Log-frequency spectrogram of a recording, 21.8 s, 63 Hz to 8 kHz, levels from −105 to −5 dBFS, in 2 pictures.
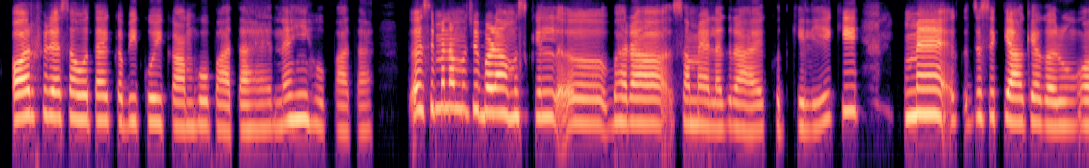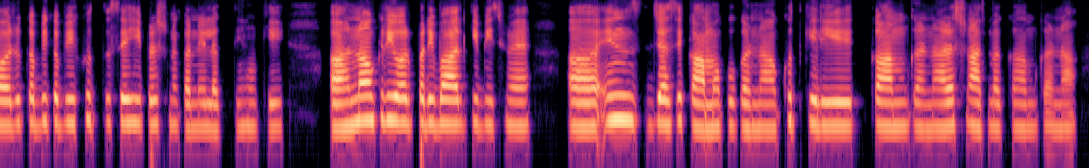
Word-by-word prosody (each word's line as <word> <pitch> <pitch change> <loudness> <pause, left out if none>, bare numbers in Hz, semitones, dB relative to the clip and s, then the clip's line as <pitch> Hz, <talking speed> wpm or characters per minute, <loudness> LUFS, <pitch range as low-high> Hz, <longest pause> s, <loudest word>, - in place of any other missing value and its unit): और 280 +2 +8
फिर 300 +1 -5
ऐसा 275 0 +2
होता 260 -1 +2
है 250 - +1
कभी 240 0 -3
कोई 240 -1 -2
काम 210 -1 0
हो 220 0 -3
पाता 195 0 -2
है, 200 +1 -7
नहीं 255 +3 0
हो 220 -3 -11
पाता 190 0 -8
है, 190 - -15 0.4
तो - - +3
ऐसे 345 +1 0
में 365 +1 +1
न 365 -1 +4
मुझे 345 -1 -1
बड़ा 315 -1 +7
मुश्किल 280 0 -3
अ, 230 -2 -2
भरा 235 -2 +2
समय 225 -2 -3
लग 205 +1 -5
रहा 200 -2 -1
है 195 +1 -2
खुद 200 0 -15
के 210 - -3
लिए 205 +6 -6
कि 335 -1 +2 0.5
मैं 300 -2 +6 0.2
जैसे 280 0 -4
क्या-क्या 240 -3 +3
करूँ? 215 0 -1
और 220 0 +1
कभी-कभी 230 0 -3
खुद 250 -2 -7 0.2
से 230 - 0
ही 230 0 0
प्रश्न 220 0 -6
करने 205 0 -5
लगती 200 +1 -8
हूँ 210 -1 -12
कि 205 +1 -8 0.5
अ, 205 0 +6
नौकरी 250 +2 +4
और 235 -1 +5
परिवार 230 -1 +4
के 230 - -5
बीच 220 0 -11
में 215 -1 -4 0.4
अ, 210 0 +4
इन 255 0 +2 0.2
जैसे 230 0 +2
कामों 200 -1 +2
को 215 +1 -10
करना, 200 -1 -5
खुद 245 - -5
के 225 -1 +1
लिए 210 0 0 0.2
काम 210 -1 +1
करना, 205 -1 -6
रचनात्मक 210 -1 -3
काम 200 -1 -10
करना, 100 -1 -10
225 Hz, 185 wpm, -22 LUFS, 205-250 Hz, 0.5 s, और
